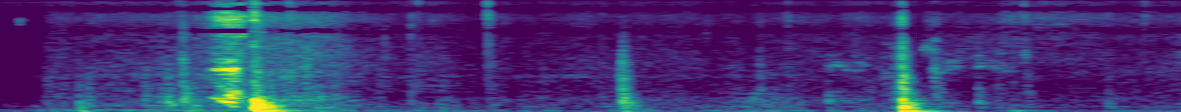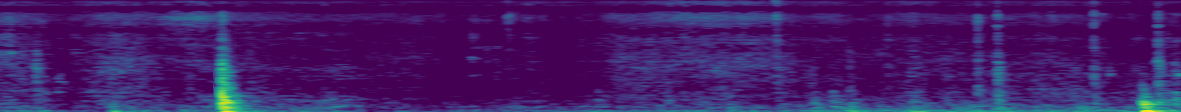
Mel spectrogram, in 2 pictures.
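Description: A few short, sharp knocks and creaks, the loudest about a second in and the others spread out a second or more apart, over a faint low hum.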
